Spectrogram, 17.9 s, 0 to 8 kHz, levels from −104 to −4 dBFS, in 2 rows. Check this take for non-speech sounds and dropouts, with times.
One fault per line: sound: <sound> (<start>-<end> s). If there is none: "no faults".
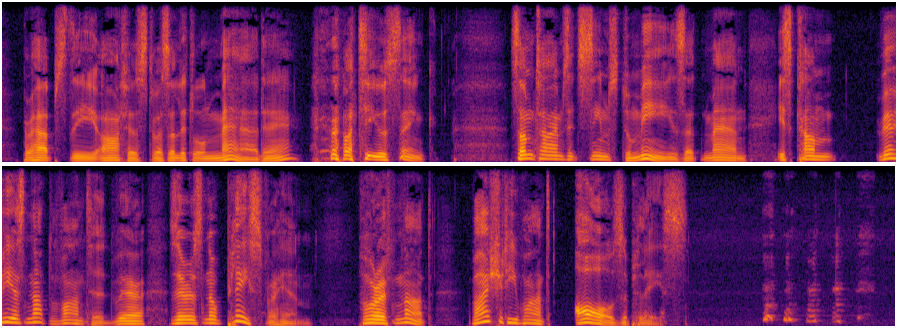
sound: laugh (16.5-17.7 s)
